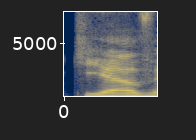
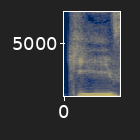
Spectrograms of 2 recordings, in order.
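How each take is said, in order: First: The name is said in its Russian-style form. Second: The name is said in its Ukrainian-style form. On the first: This is the Russian form of the name. "Kiev is Russian" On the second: This is the Ukrainian form of the name. "Kyiv is Ukrainian"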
